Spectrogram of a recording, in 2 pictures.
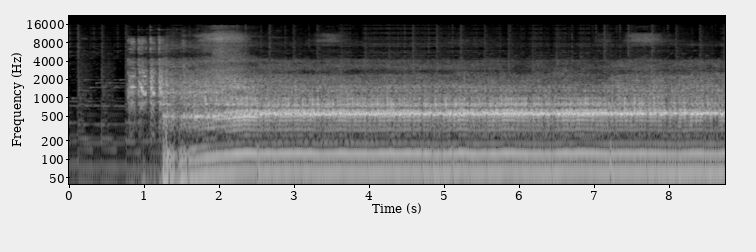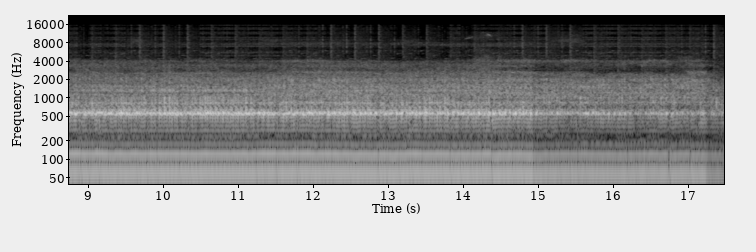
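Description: Honda CB1000R's inline-four engine starting about a second in: a brief starter crank, then it catches and idles steadily, a little quieter in the last couple of seconds.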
